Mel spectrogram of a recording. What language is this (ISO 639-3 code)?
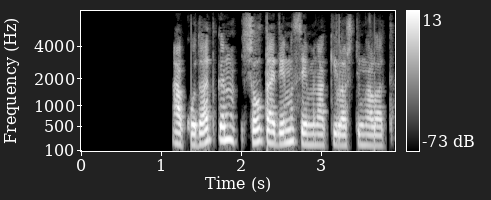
chm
